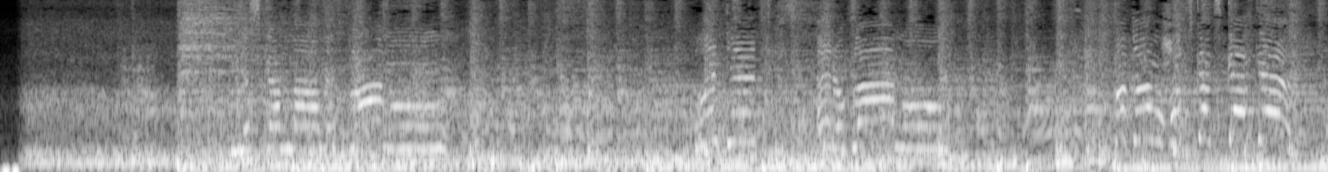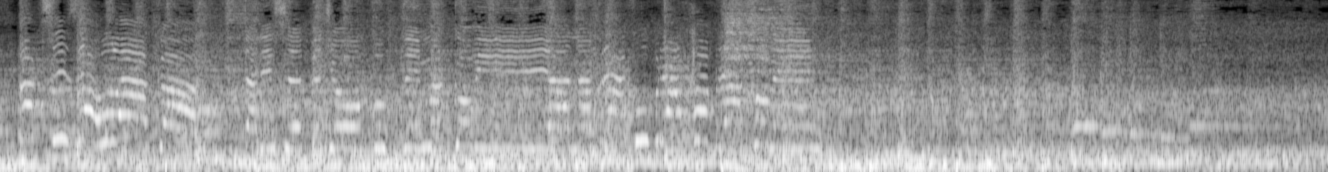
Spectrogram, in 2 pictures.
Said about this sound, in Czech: Na Blansko vrtulník vlastně nám pěkně vrčí, takže ty sleduješ v mapě, co vlastně všechno máme kolem sebe a podle toho řídíš vrtulník směrem na Blansko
